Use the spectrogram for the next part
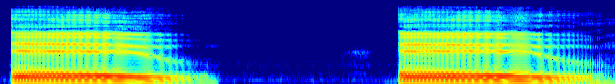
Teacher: slowly move the corners of your lips inwards to form a W glide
